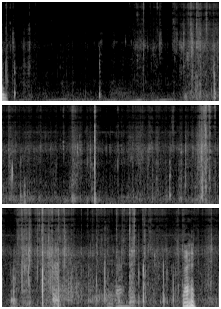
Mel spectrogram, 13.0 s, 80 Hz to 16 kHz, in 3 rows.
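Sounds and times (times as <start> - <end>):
twigs and leaves crackling underfoot: 0.0 - 13.0
twig snapping: 2.6 - 6.6, 7.2 - 13.0.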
